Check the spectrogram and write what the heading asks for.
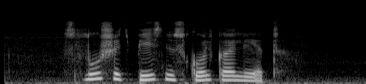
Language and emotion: Russian, neutral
